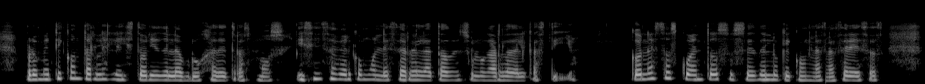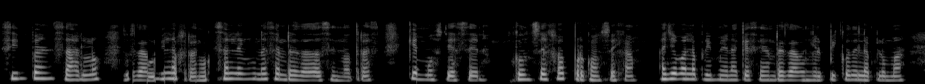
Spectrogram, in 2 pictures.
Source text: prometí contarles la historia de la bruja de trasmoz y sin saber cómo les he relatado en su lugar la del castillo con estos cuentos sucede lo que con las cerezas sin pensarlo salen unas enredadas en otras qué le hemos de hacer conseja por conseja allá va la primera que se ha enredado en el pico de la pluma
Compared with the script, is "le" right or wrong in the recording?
wrong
